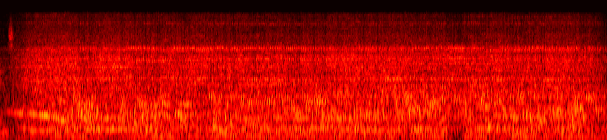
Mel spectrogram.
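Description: Loud, harsh, steady grinding noise with a low hum beneath it, the kind of wall of noise used in noise and danger-music performances. It comes in right at the start and cuts off sharply near the end.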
